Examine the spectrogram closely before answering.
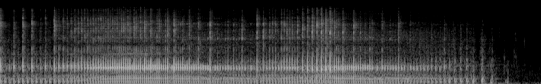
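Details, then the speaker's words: Peugeot 103 RCX two-stroke moped first start after a rebuild, choke pulled manually by cable because the carburetor needle was stuck and fuel wasn't reaching it; buzzy engine catches and revs evenly on choke, then sags and dies. Normal running on choke. "I got a cable. I'm gonna pull choke manually. See if we can fire it up. Carbs are a tricky thing. So this should work. And it fired."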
